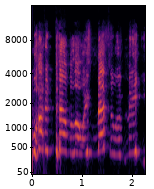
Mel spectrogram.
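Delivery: acted-out, high sobbing wail of despair. Recounting a breakdown from yesterday, imitating screaming and crying. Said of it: "I just started screaming and crying".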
